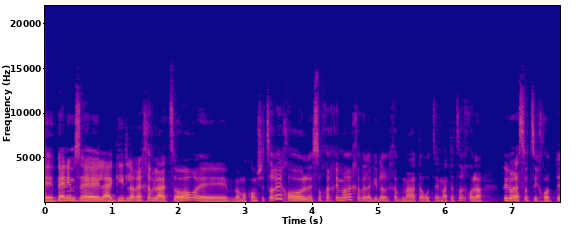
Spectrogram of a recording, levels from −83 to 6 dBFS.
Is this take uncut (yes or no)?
yes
